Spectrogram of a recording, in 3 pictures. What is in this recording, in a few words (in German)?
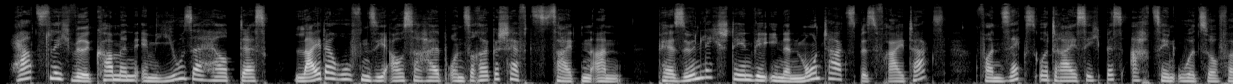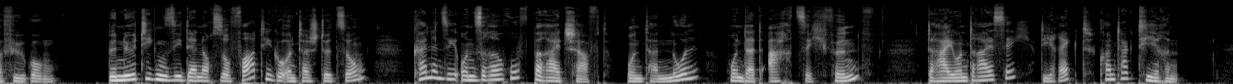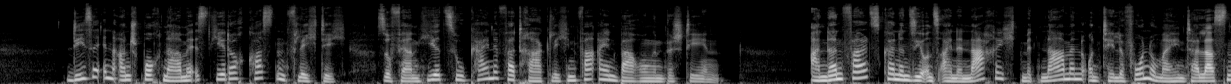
deutsch, Telefonansagen, weiblich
